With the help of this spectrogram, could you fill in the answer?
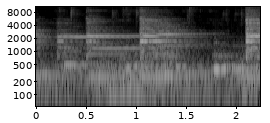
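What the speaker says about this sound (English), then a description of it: "The bell is designed to ring like a wind chime." A bell designed to ring like a wind chime sounds faint, repeated bright metallic tones in light, overlapping strikes that ring out and linger at a distance.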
